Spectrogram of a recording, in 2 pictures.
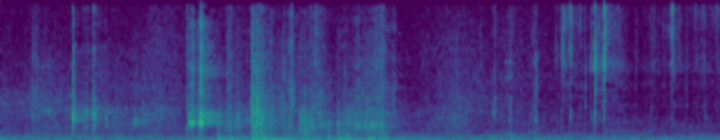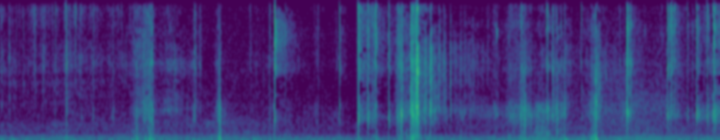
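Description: An empty, hollow, broken brown hen's eggshell is held in the fingers close to the mic while fingertips and nails crunch it and peel off small shell fragments. Sharp, bright crackles and tiny snaps come in irregular bursts, with a longer crumbling crunch early on and quiet pauses between. The shell splinters into small pieces with a dry, brittle texture.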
